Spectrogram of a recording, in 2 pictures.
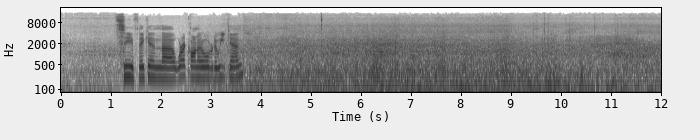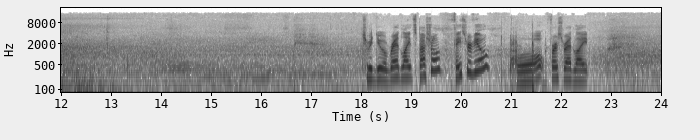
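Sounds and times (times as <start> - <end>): wind rush: 2.8 - 18.0
motorcycle engine roar: 3.1 - 18.0.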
